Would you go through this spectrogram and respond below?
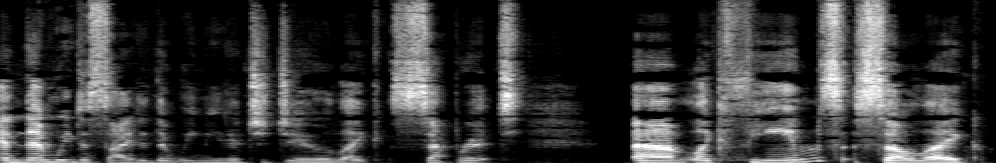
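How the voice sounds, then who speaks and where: Crafting host: woman, low gravelly husky voice, slow rambling chat to viewers. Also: steady tone. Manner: rambling, chatty, talks to viewers while working. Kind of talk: casual crafting livestream chat.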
